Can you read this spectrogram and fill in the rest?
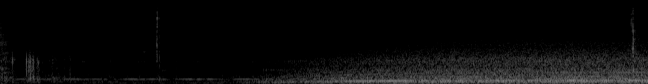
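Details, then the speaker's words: Alphacool Eisbaer 280 AIO CPU cooler fan, replacing a Cooler Master MasterLiquid ML240R whose fan rattled: after handling clicks it spins up to a smooth, steady low hum with no rattle. "difference you notice no rattle"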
